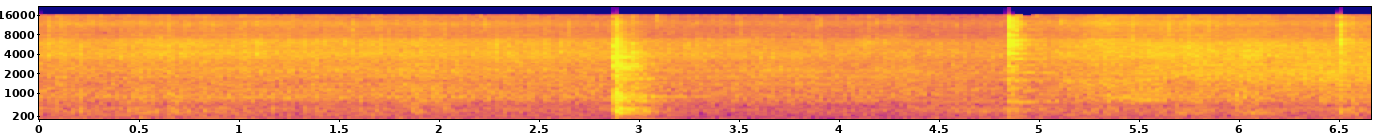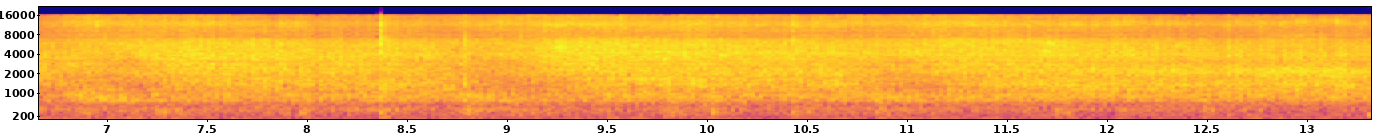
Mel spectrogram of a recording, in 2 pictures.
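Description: Pre-fried potatoes and soybeans sizzle steadily in a pan while a spoon scrapes and clanks against it now and then, a continuous close frying hiss with a few sharp knocks.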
